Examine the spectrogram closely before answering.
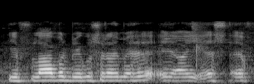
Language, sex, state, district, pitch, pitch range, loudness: Hindi, male, Bihar, Begusarai, 175 Hz, 170-180 Hz, -16 LUFS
